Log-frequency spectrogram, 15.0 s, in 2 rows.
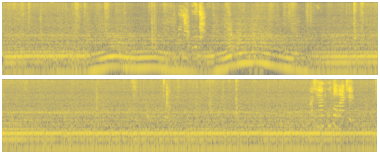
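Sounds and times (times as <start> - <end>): car engine revving and idling: 0.0 - 15.0.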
